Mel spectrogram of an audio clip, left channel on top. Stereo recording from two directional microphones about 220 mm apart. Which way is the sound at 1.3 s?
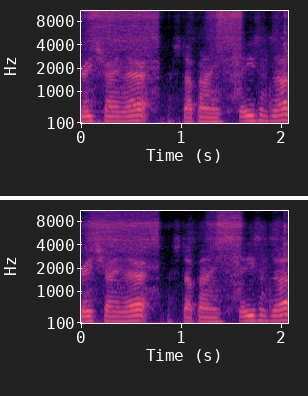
Centre (ahead or behind).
